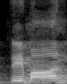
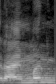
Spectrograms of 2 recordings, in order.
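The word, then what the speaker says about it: Riemann: Integral definition, integral रीमान सम, इसे रायमन या रैमन भी बोलते हैं, डिफरेंट प्रोनाउंसिएशन यूज करते हैं, कोई इशू नहीं है।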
